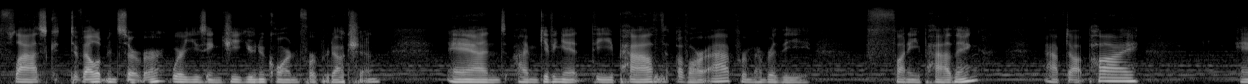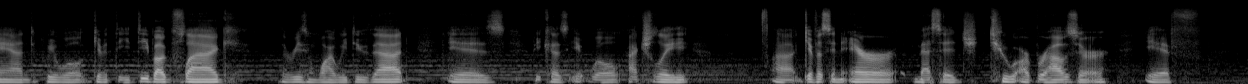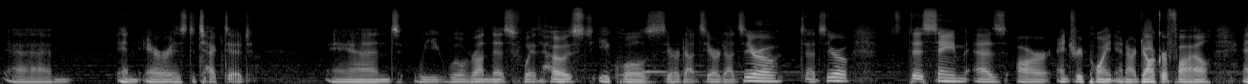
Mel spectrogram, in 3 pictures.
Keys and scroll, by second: 5.1-7.1 typing, 8.2 BackSpace, 9.2-11.1 typing, 12.3-14.0 typing, 15.6-16.3 typing, 20.4 shift+Down, 22.3 End, 24.3-25.7 typing, 27.2 BackSpace, 28.4-32.2 typing.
